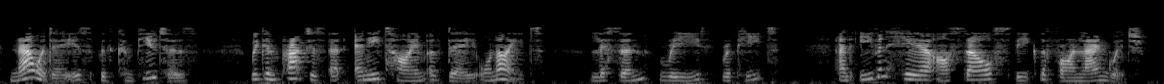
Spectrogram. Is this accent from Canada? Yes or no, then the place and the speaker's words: no; England, United Kingdom; now in United States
